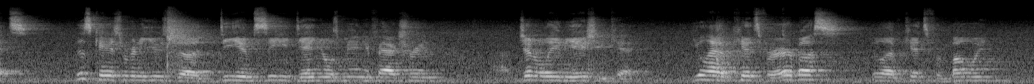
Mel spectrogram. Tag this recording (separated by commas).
Speech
